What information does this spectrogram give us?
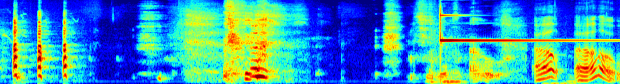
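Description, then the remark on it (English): A single bright text message notification ding on a phone chimes once and rings on steadily to the end, sounding clear, while people talk and laugh around it. “Got a text.”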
